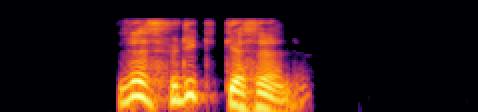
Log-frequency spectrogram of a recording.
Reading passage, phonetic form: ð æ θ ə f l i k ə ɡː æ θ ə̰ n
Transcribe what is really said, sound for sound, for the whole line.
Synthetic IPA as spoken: ð æ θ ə f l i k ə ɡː æ θ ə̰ n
